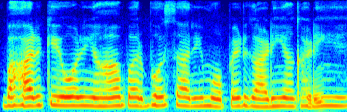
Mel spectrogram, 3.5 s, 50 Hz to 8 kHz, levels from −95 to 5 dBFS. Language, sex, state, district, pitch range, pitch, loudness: Hindi, female, Madhya Pradesh, Bhopal, 215-230 Hz, 220 Hz, -17 LUFS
